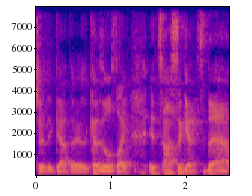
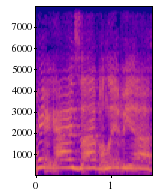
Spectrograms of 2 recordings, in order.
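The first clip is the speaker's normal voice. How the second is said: squeaky, very high, rough, creaky cartoon voice. After the co-host declines to do the commercial break, imitate her in a Teen Girl Squad voice. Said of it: "you sound just like the voice".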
